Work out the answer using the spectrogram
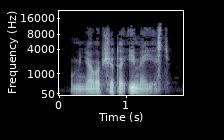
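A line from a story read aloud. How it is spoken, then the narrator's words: Mutter. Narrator (Russian): буркнул я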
